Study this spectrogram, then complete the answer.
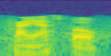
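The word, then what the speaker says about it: Callapo: will be the hitter kayaso from marai Venezuela 22-year-old infielder a second Bas whom the Angels like quite a bit spells the last name c a l l a p o pronounced Kayo switch hitter batch left-handed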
